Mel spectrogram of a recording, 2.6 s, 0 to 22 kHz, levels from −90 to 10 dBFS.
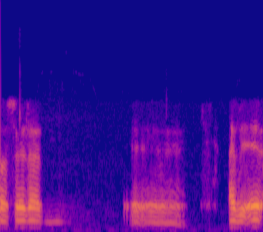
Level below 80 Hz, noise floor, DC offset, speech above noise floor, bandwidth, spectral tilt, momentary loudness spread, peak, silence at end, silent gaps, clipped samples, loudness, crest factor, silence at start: -70 dBFS; -60 dBFS; under 0.1%; 32 dB; 4.1 kHz; -5 dB/octave; 24 LU; -10 dBFS; 0 s; none; under 0.1%; -30 LUFS; 18 dB; 0 s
